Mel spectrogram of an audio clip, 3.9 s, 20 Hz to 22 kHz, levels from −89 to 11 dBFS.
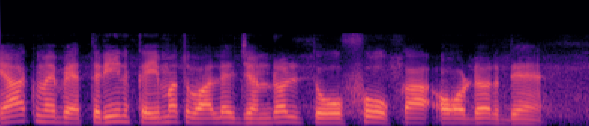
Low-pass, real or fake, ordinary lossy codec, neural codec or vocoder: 7.2 kHz; fake; none; codec, 16 kHz in and 24 kHz out, 1 kbps, XY-Tokenizer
